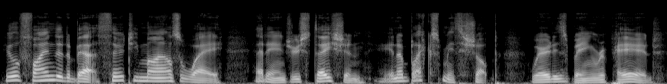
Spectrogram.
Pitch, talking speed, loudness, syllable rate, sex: 130 Hz, 180 wpm, -18 LUFS, 5.2 syllables/s, male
